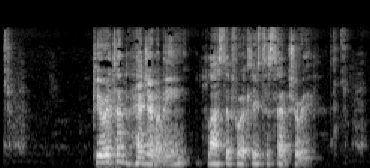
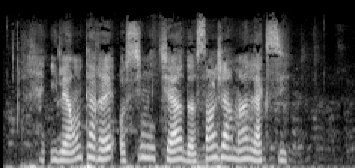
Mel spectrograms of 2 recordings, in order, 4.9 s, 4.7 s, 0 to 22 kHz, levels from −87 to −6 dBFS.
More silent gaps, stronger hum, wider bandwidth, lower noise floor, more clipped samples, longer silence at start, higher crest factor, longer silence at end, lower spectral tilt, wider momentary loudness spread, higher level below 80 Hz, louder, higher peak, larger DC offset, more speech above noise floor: neither; neither; second, 11.5 kHz vs 16 kHz; first, -66 dBFS vs -49 dBFS; neither; about the same, 0.05 s vs 0.05 s; about the same, 22 dB vs 18 dB; second, 0.35 s vs 0.8 s; about the same, -2.5 dB/octave vs -2.5 dB/octave; first, 23 LU vs 14 LU; second, -66 dBFS vs -32 dBFS; second, -22 LUFS vs -17 LUFS; about the same, -2 dBFS vs -2 dBFS; neither; first, 44 dB vs 32 dB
